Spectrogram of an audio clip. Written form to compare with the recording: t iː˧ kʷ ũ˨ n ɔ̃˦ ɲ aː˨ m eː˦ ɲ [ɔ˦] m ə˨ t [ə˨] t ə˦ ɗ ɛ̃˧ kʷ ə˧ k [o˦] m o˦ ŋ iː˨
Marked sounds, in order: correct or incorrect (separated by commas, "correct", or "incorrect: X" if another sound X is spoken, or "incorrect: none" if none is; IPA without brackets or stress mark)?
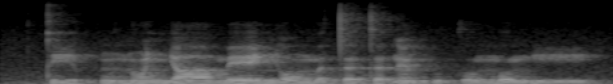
correct, incorrect: ə˦, incorrect: o˨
